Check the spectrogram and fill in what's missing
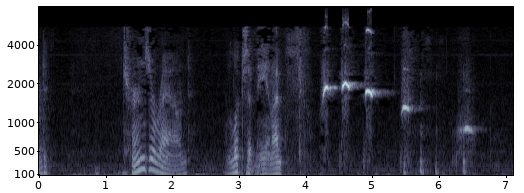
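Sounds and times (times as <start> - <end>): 
speech: 0.0 - 0.3, 1.4 - 4.1, 5.7 - 6.5
man whistling a short tune on a film set: 4.2 - 6.7.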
